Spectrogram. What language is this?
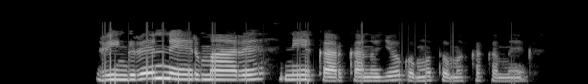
Luo (Kenya and Tanzania)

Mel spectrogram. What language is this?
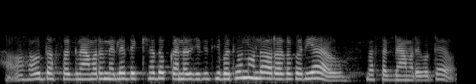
Odia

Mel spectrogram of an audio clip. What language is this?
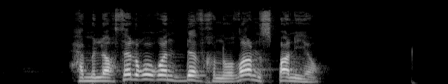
Kabyle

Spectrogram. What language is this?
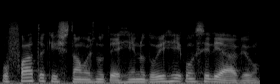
Portuguese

